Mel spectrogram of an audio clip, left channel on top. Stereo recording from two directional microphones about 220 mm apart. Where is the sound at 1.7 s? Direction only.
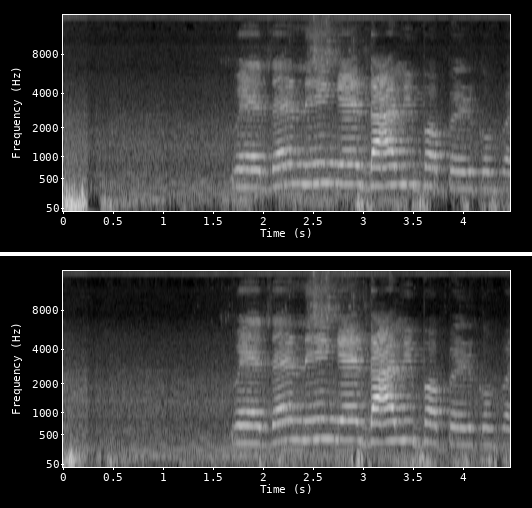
20° left (ahead or behind).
